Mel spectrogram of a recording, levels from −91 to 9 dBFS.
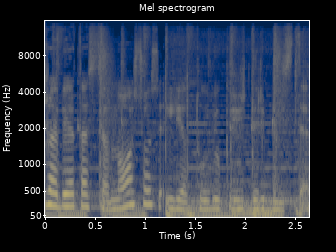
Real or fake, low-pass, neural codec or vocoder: fake; 14.4 kHz; vocoder, 44.1 kHz, 128 mel bands every 512 samples, BigVGAN v2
